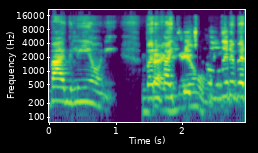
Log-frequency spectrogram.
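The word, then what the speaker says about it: Baglioni: it's Italian it's called Bagon but iach a little bit of Italian actually the G you should not pronounce the G so it's called Balo if I want to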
